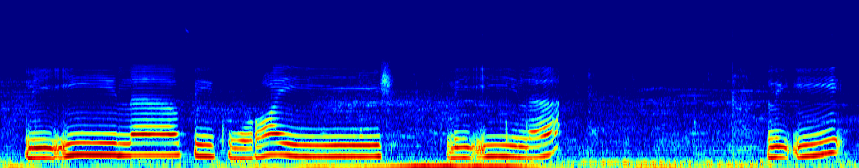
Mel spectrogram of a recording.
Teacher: la dibaca panjang 2 harokat juga karena ada fathah yang berdiri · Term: mad tabi'i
